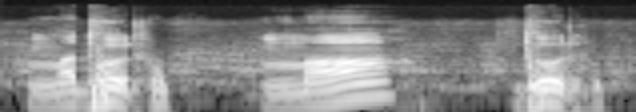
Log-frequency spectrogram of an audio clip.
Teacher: म पर हम ज़्यादा बल दे रहे हैं, अतः यहाँ म पर बलाघात है।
